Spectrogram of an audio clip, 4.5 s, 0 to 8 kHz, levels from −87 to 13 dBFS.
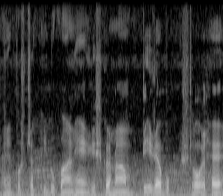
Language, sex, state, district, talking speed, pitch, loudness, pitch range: Hindi, male, Bihar, Madhepura, 145 wpm, 110 Hz, -18 LUFS, 105-110 Hz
